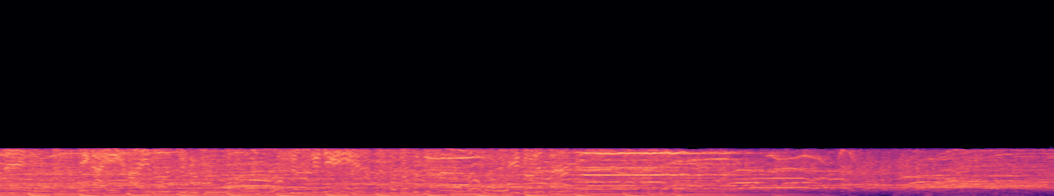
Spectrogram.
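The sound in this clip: A crowd cheers for a show guest, a loud, continuous roar of shouts, whoops and yells that holds steady for the whole stretch before easing slightly near the end.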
